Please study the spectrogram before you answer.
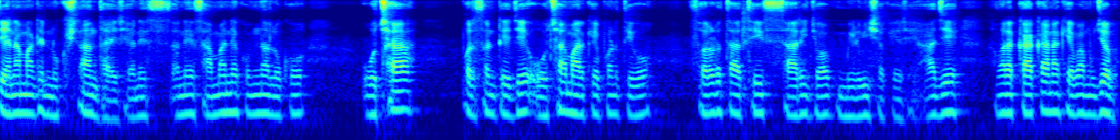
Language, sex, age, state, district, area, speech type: Gujarati, male, 45-60, Gujarat, Ahmedabad, urban, spontaneous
